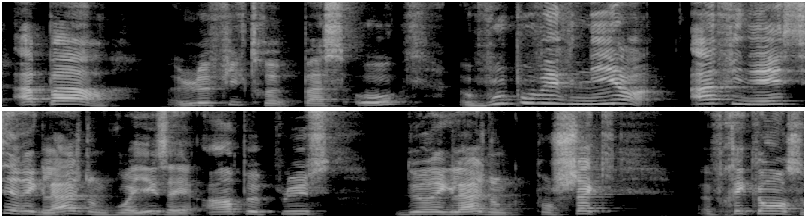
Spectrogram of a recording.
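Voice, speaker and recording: This tech YouTuber's high, fairly bright voice guides a casual screen-share tutorial on the USB desk microphone he's testing at home. He explains hesitantly, leaning on lots of fillers.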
